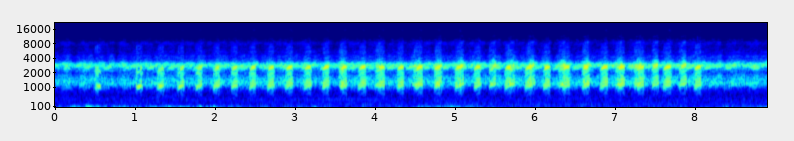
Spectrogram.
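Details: Frogs numbering in the thousands croak together: one nearby caller gives rapid, evenly spaced raspy pulses, roughly two per second, over a softer, continuous chorus of many more frogs behind it.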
